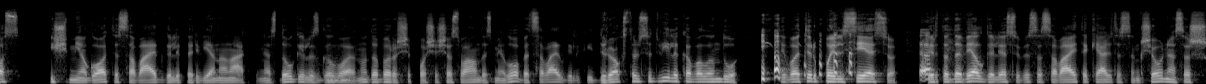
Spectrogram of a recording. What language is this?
Lithuanian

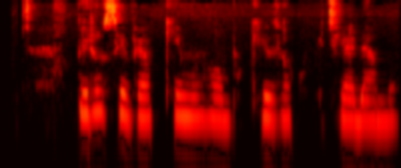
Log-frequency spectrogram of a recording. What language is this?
Swahili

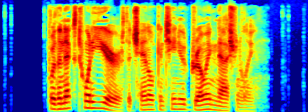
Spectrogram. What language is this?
English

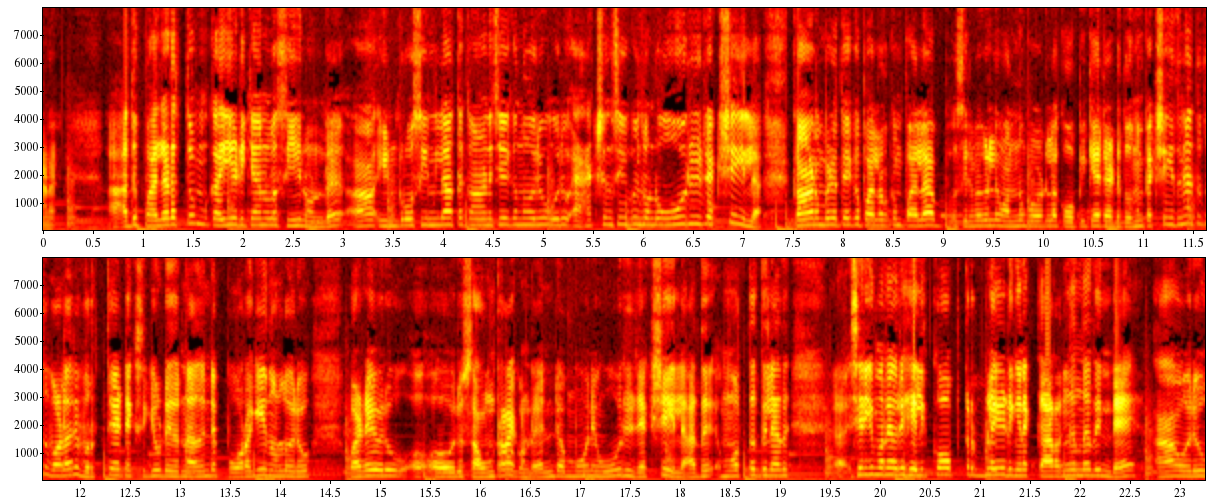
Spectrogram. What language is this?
Malayalam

